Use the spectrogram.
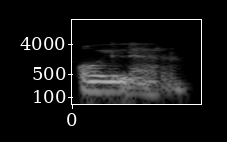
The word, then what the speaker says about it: Euler: I pronounce Euler because it's like think German pronunciation.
